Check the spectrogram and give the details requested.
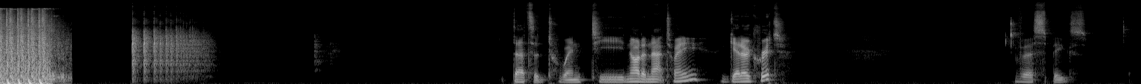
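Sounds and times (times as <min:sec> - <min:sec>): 
submachine gun fire sound effect: 0:00.0 - 0:00.8
speech: 0:05.2 - 0:08.0, 0:10.2 - 0:11.0.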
